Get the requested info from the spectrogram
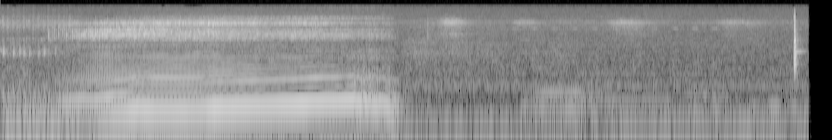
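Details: Bulldog Paisley snoring in her sleep, other dogs resting close by: one long drawn snore with a steady buzzy low tone rising slightly over two seconds, then quiet breathing and a faint click at the end.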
